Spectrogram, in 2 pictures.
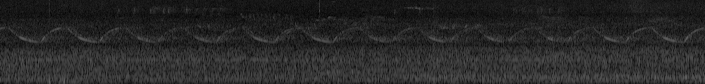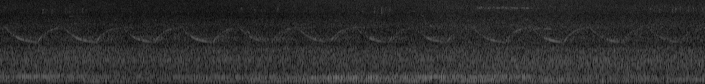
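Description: A diesel multiple unit approaching, its rumble growing louder over the second half. A repeating electronic warbling tone sweeps down and up about one and a half times a second.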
